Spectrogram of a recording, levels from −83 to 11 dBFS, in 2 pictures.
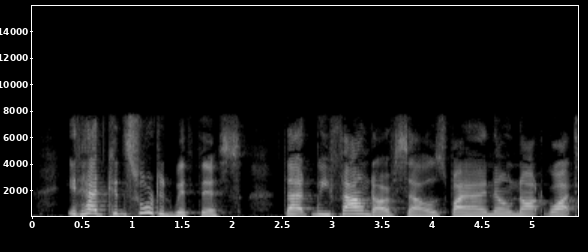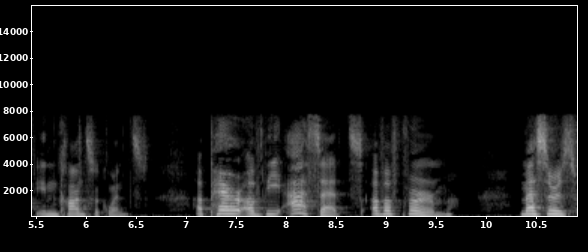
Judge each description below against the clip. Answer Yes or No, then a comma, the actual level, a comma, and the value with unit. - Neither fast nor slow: No, slow, 130 wpm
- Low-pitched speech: No, high, 215 Hz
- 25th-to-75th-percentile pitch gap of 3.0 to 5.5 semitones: Yes, average, 4.1 semitones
